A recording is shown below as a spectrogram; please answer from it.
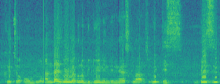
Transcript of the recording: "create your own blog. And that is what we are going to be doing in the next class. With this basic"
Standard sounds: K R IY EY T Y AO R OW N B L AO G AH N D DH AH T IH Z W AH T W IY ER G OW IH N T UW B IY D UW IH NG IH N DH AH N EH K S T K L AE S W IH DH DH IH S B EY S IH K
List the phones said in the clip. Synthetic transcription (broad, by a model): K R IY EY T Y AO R OW N B L AO AH N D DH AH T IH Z W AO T W IY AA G OW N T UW B IY D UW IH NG IH N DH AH N EH K S T K L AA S W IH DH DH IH S B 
